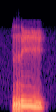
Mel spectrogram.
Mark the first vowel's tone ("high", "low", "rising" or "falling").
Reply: low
